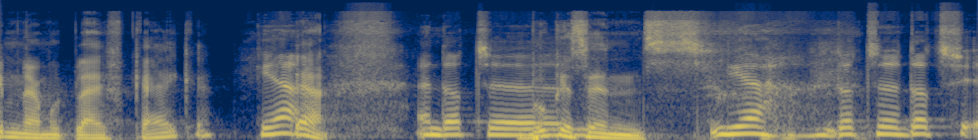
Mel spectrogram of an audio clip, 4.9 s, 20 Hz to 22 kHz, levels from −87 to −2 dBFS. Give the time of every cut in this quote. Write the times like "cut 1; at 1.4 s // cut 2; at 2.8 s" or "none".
cut 1; at 1.3 s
